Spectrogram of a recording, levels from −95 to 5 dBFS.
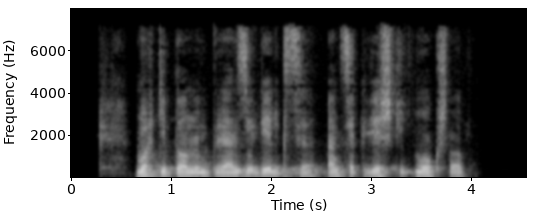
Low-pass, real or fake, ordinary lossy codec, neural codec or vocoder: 7.2 kHz; fake; MP3, 48 kbps; codec, 16 kHz, 1 kbps, FunCodec, trained on Chinese and English, 50 frames a second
